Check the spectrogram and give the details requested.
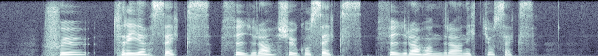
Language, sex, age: Swedish, female, 46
